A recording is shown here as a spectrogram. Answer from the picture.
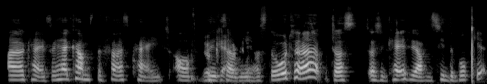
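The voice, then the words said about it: Speaks with a noticeable foreign accent. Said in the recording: “your accent, your voice, just your energy, I love it”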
